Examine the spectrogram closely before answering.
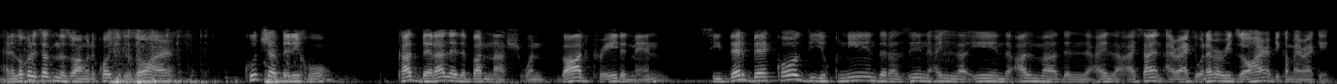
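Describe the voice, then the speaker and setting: A man teaching a casual Torah class to a small study group, chatty and quick, reading Hebrew and Aramaic passages aloud. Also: mid-range voice. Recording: dull lo-fi recording with steady background noise.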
